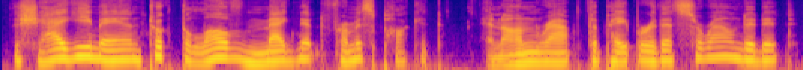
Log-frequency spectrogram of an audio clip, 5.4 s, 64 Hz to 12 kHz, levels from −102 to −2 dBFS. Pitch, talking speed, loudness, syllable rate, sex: 140 Hz, 190 wpm, -18 LUFS, 5.1 syllables/s, male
